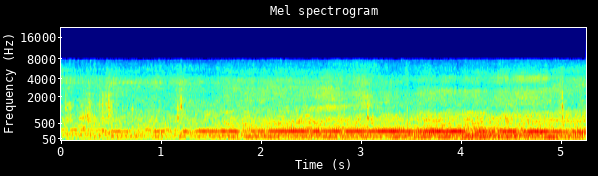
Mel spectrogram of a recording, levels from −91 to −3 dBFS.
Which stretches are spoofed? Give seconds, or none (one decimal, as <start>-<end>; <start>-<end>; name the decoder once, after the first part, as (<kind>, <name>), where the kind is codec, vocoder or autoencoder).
4.0-4.8 (vocoder, Vocos)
